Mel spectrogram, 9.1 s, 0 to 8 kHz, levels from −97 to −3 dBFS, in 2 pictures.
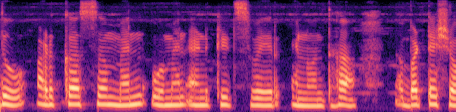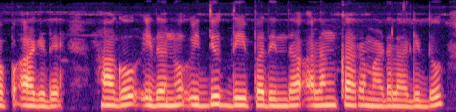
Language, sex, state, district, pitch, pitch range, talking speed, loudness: Kannada, female, Karnataka, Dakshina Kannada, 195 Hz, 185-205 Hz, 105 wpm, -16 LUFS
